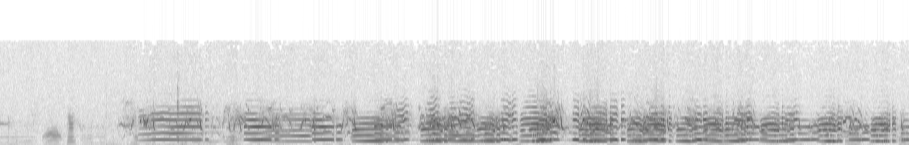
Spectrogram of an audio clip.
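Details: Calls of adult and young Siberian cranes, bar-headed geese audible behind: a few soft honks open, then a rising, dense chorus of loud, ringing, flute-like crane notes overlapping in rapid bursts.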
